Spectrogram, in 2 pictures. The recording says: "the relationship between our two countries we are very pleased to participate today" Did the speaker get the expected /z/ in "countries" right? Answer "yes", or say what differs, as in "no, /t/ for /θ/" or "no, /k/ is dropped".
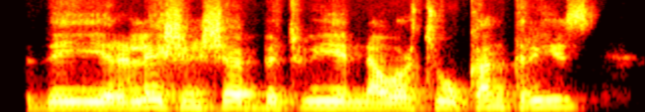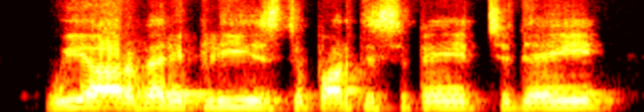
yes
